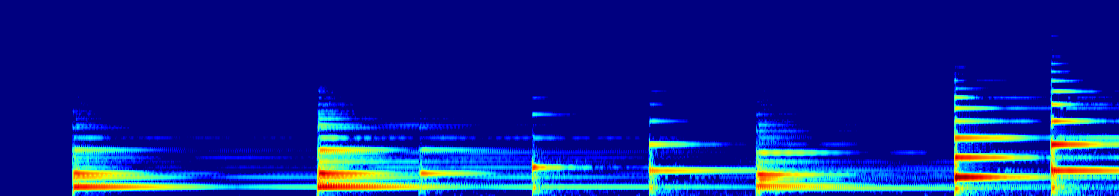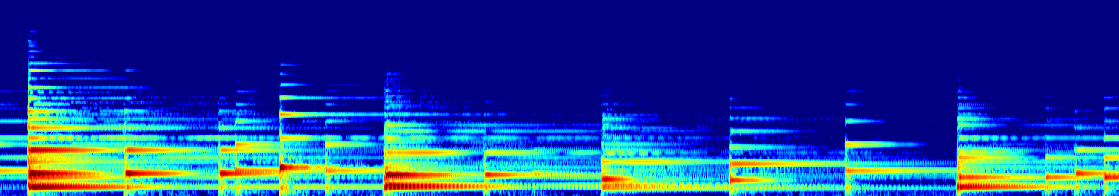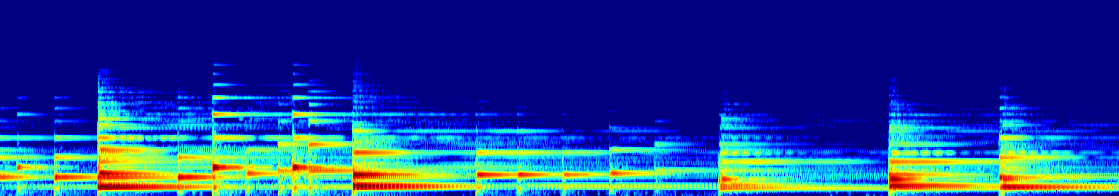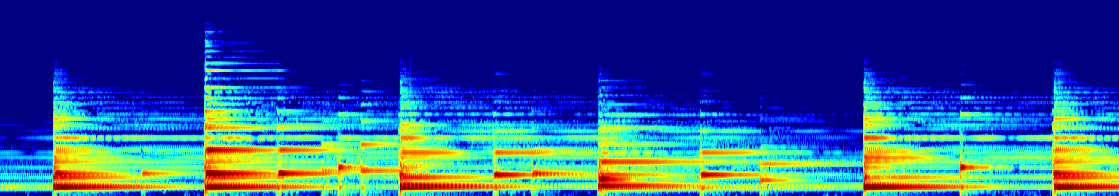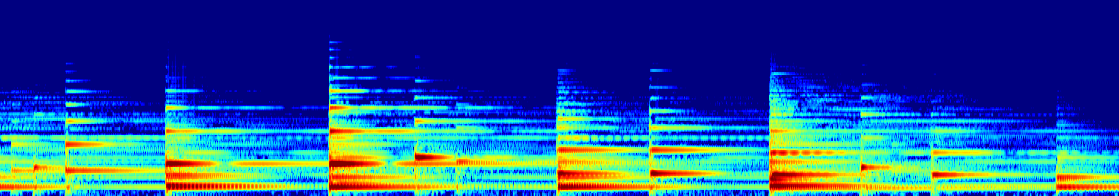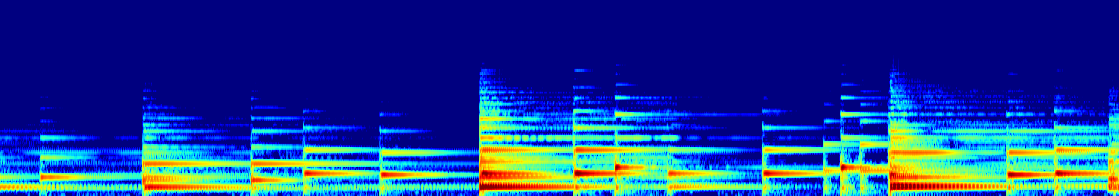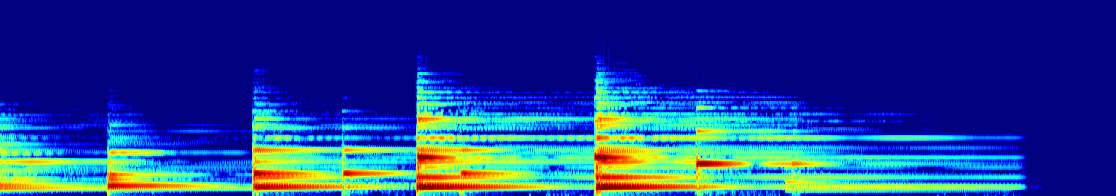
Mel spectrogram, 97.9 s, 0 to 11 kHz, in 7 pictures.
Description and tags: Ambient somber piano music.
Made using
• M-Audio Oxygen 61
• FL Studio
• Independence VST
I'm fine if you use this in a for-profit project, as long as you credit.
